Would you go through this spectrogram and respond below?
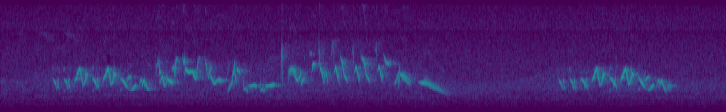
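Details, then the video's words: Eastern Purple Finch singing a light, bubbly warble, phrases running together with lots of variation and lacking hard zree sounds; a long rambling run closing with a falling slur, then a brief repeated phrase after a pause. "But it is pretty light and bubbly and doesn't have those hard zree sounds of House Finches. So let me play that."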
